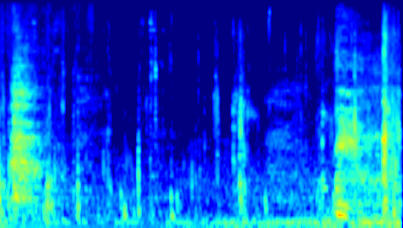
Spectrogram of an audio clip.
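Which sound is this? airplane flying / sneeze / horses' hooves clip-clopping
horses' hooves clip-clopping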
